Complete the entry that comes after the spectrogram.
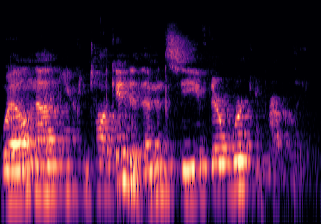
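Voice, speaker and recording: Man playing brisk sound tech, very echoey. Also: a little high, fairly bright tone, natural voice. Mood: businesslike. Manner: brisk, instructive. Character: no-nonsense young student sound technician. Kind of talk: amateur radio drama acting. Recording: very echoey room, faint noise.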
